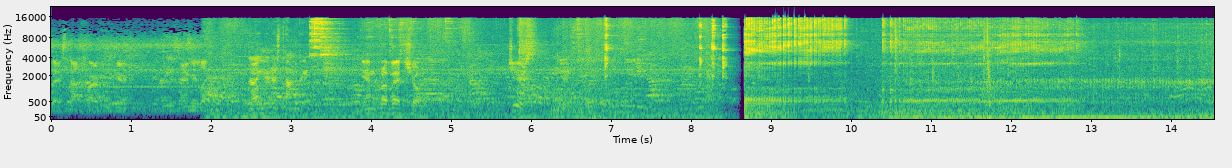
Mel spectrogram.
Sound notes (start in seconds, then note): 8.0 glasses clinking; 9.3 traffic driving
